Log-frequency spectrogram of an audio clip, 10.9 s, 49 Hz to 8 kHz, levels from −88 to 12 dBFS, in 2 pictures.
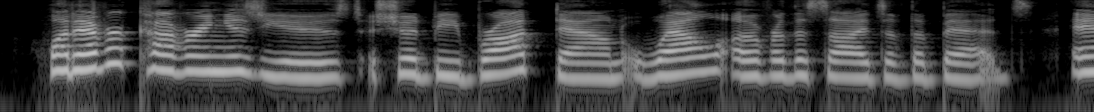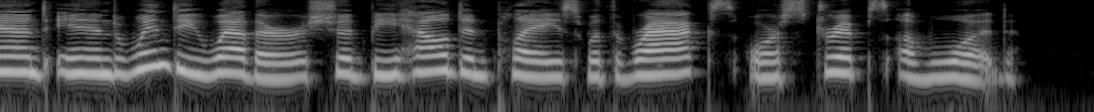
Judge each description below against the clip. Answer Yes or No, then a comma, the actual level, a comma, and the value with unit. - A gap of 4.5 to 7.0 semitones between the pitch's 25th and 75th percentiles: No, average, 3.8 semitones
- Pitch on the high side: Yes, very high, 265 Hz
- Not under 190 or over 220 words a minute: No, average, 165 wpm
